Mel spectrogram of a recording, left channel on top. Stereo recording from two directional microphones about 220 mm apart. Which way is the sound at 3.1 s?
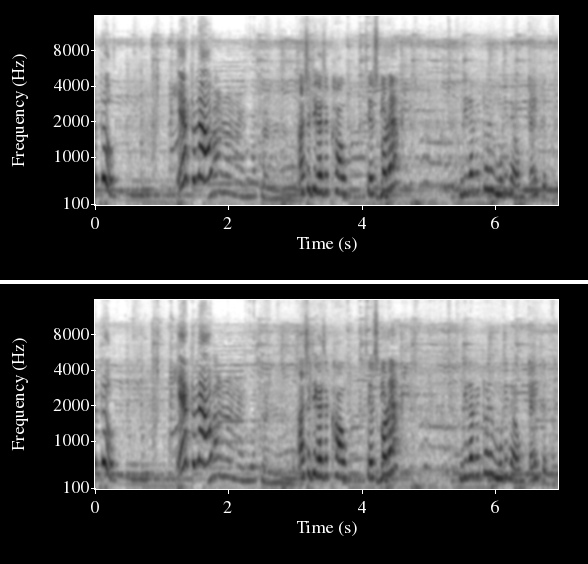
5° left (ahead or behind).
